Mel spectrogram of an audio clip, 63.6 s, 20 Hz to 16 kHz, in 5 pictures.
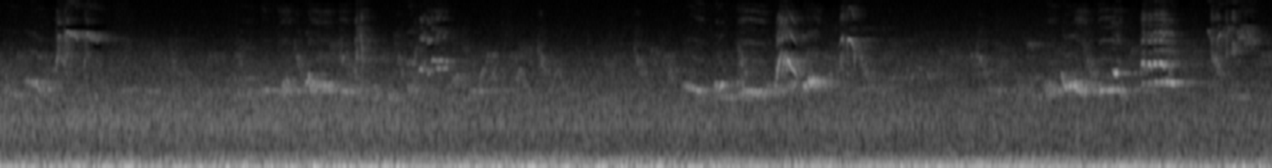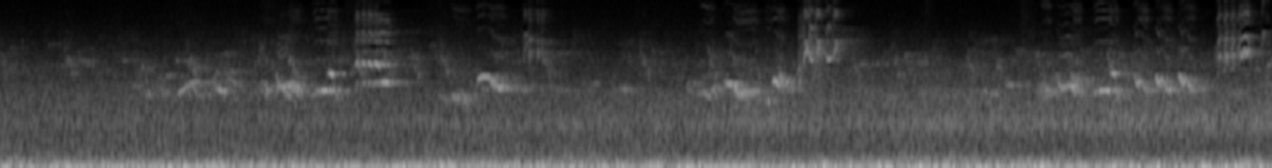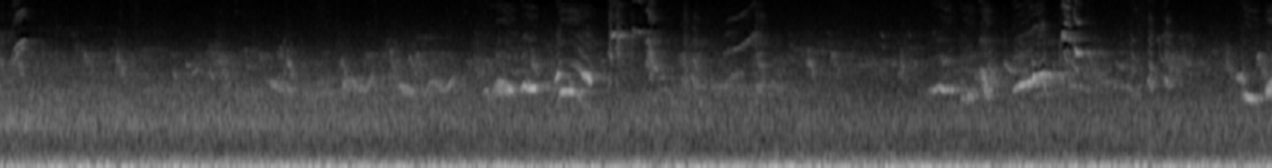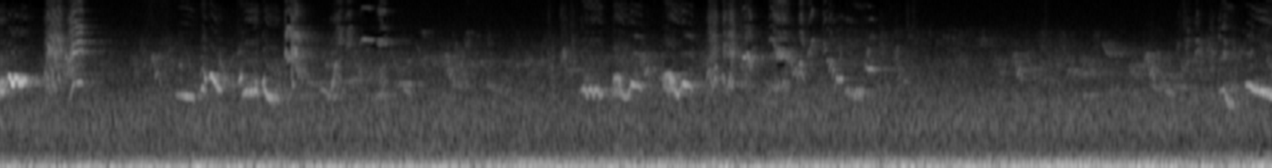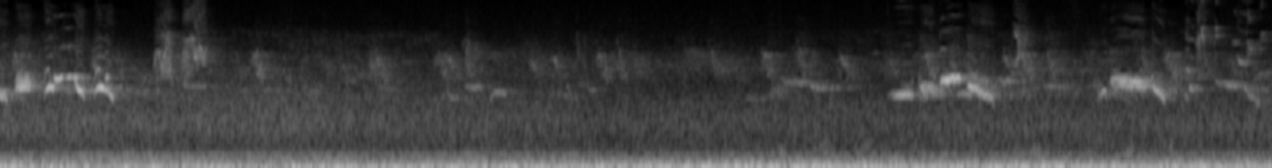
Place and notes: Alt-Treptow, Berlin, Germany - under tree crown
under tree crown ambiance with rain drops, leaves, birds, traffic ...
Deutschland, European Union, 26 May, 15:13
